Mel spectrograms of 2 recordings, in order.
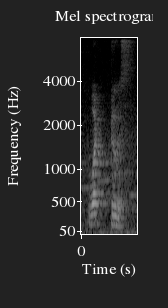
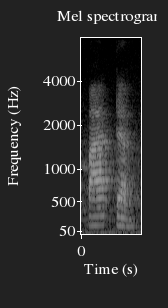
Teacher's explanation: Untuk DHA atau do itu dinamakan D palatal, di mana bunyinya berasal dari langit-langit mulut. Apabila lidah kita menyentuh langit-langit mulut, kemudian kita ucapkan do, maka akan muncul huruf do palatal.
